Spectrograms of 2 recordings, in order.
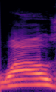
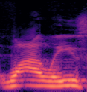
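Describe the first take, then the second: First: The word is said with one syllable. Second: The word is said with two syllables. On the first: The speaker calls it right. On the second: The speaker calls it wrong.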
